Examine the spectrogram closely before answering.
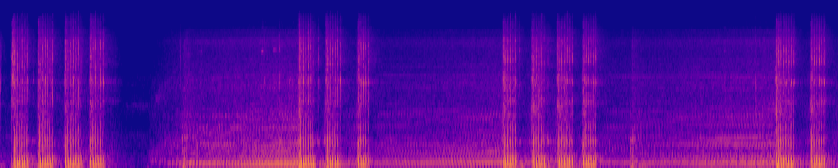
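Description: Pneumatic air hammer with a chisel bit rattling in short bursts as it cuts the copper windings off the end of an electric motor's steel stator. A steady motor drone comes in about two seconds in and runs underneath.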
